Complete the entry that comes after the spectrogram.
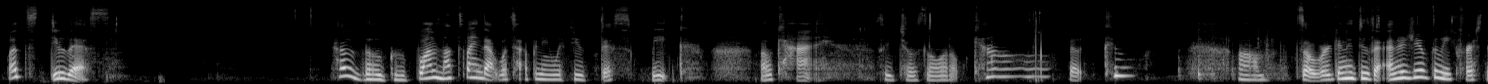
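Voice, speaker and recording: A woman giving a casual tarot card reading, talking softly and chattily with many fillers and restarts. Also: a little high, no echo, low-quality recording. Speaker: tarot reader.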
